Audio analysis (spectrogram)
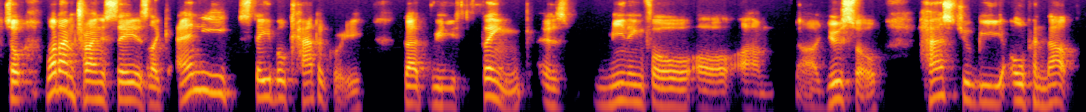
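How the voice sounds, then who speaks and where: A man with a mid-pitched voice talks through ideas as an academic researcher would. His delivery is informal and discursive. He moves haltingly, often leaning on "like" and checking in with "right?".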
